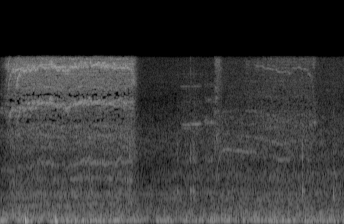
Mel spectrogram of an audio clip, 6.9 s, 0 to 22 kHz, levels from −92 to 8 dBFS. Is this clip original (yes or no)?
yes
